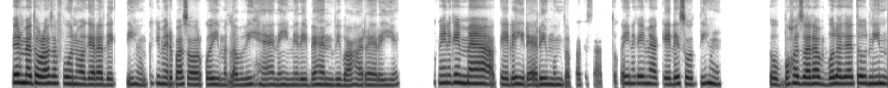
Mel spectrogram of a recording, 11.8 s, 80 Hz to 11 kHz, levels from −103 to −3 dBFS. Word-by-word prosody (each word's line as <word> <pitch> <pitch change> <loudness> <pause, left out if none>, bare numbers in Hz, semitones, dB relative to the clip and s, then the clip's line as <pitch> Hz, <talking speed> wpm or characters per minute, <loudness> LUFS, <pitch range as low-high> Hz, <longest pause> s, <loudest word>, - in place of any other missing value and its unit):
फिर 295 0 +7
मैं 285 -1 +7
थोड़ा-सा 265 0 +5
फ़ोन 250 -2 0
वगैरह 220 -1 +1
देखती 215 +2 -6
हूँ 210 -3 -5
क्योंकि 260 +4 -6
मेरे 235 -2 -1
पास 230 +1 0
और 215 -1 +1
कोई 220 0 0
मतलब 205 -1 -4
अभी 220 +2 -2
है 220 -2 -5
नहीं, 210 0 -4
मेरी 210 0 -3
बहन 215 +1 -2
भी 210 +1 -3
बाहर 205 +1 -3
रह 205 -1 -2
रही 195 +1 -6
है। 205 +2 -8 0.5
कहीं 275 0 0
न - - -1
कहीं 295 0 +3
मैं 260 -1 +4
अकेले 225 0 -2
ही 235 -1 +1
रह 210 -1 -1
रही 225 +2 +2
हूँ 225 - 0
मम्मी-पापा 215 -1 -5
के 225 +4 -18
साथ। - - -15
तो - - -13
कहीं 260 - -2
न 255 - -4
कहीं 260 0 +1
मैं 255 -1 0
अकेले 230 0 0
सोती 240 0 -2
हूँ, 255 -5 +2 0.7
तो 225 -1 0
बहुत 230 +5 +1
ज़्यादा 250 +1 +4
बोला 235 +3 +2
जाए 250 0 +3
तो 265 +1 +2
नींद 250 0 +2
225 Hz, 255 wpm, -22 LUFS, 215-255 Hz, 0.7 s, फिर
